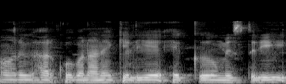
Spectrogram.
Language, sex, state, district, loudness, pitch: Hindi, male, Chhattisgarh, Kabirdham, -16 LUFS, 105 Hz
